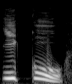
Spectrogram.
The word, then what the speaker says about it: echo: ई के रूप में, सी एच का उच्चारण क के रूप में, ओ का उच्चारण ओ के रूप में। देखिए ई सी एच ओ को क्या पढ़ेंगे दोस्तों, इको।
